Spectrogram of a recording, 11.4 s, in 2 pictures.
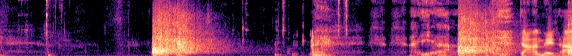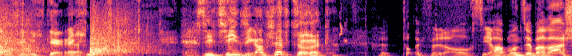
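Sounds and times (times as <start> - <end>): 
gunfire: 1.5 - 2.4, 4.5 - 7.5
speech: 4.2 - 7.0, 7.6 - 11.4.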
